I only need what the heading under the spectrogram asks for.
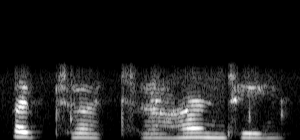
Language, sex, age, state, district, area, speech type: Punjabi, female, 18-30, Punjab, Faridkot, urban, conversation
